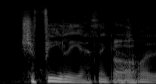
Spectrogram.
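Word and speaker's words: Scheifele: They're Sheffller. No, not Sheffller. S C H I or H E I F E L E. Chafili, I think is what it is. Shaili. Let me get that pronunciation. Shley.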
